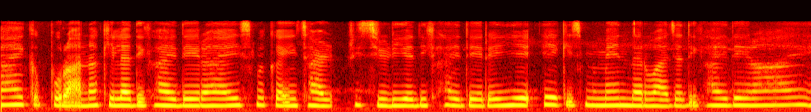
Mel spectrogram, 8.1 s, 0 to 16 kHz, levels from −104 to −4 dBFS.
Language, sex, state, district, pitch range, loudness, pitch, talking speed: Hindi, female, Bihar, Begusarai, 220-235 Hz, -30 LUFS, 230 Hz, 185 wpm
